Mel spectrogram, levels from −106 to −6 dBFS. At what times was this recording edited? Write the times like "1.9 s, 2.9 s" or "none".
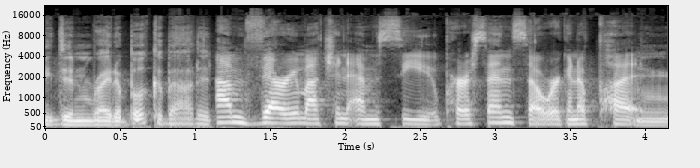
1.0 s

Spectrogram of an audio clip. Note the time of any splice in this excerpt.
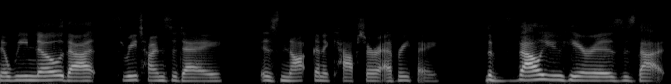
4.9 s

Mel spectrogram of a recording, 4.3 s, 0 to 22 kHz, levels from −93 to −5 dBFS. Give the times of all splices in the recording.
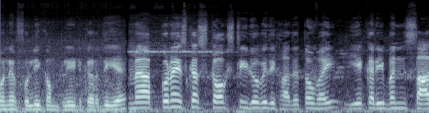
1.3 s

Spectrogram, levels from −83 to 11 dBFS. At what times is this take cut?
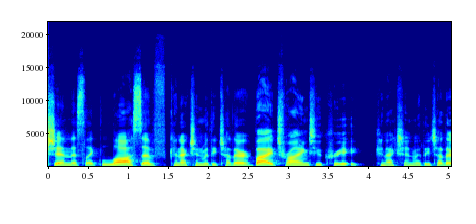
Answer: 2.5 s

